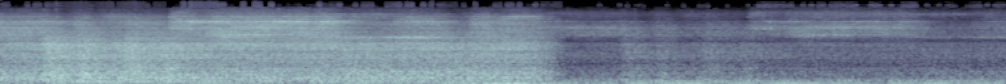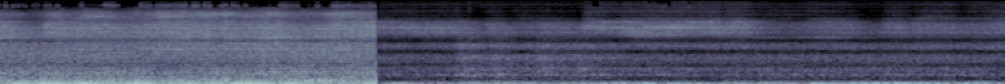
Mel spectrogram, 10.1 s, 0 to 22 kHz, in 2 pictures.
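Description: Rumbling subway car noise, loud and broadband at first, then abruptly reduced in two steps as AirPods Pro 2 and AirPods 4 noise cancellation is simulated, leaving a quieter muffled hum.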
